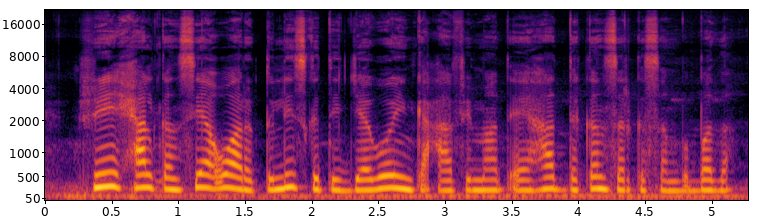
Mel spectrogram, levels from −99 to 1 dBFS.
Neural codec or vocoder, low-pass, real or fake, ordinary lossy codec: none; none; real; none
